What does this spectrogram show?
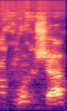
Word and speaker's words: Rothschild: So you just have to pronounce Rothschild like the Yiddish ches, that's a word.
